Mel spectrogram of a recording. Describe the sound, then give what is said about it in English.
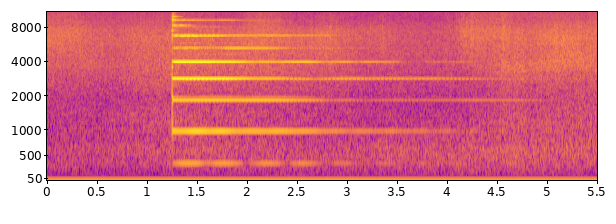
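A single meditation bell is struck once, its clear metallic tone ringing out and slowly fading over a few seconds against a soft, steady background hiss. “The bell is our invitation to let go of what's going on before and just be right here, right now.”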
